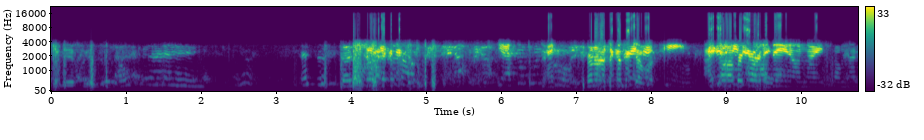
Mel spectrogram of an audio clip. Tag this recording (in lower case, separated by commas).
speech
